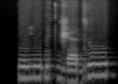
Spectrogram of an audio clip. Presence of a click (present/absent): absent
